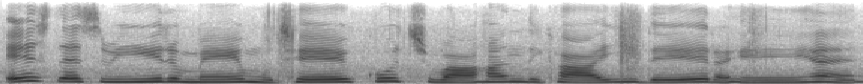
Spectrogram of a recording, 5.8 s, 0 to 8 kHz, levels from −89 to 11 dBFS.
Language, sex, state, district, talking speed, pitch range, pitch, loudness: Hindi, female, Madhya Pradesh, Katni, 105 wpm, 230-270 Hz, 255 Hz, -15 LUFS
